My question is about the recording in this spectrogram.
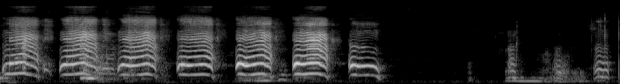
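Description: Newborn baby crying in a run of short, loud wails, about two a second, that stop abruptly about four seconds in; a hungry cry for the nipple. A fainter voice follows near the end.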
